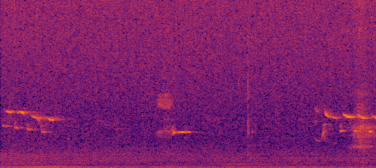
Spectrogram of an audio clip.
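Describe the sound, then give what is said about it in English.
A few short, high bird chirps come and go outdoors, fairly faint against a steady low rumble of street noise, with no one talking. “Anybody know what kind of bird that is?”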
